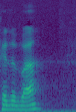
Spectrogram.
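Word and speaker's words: חדוה: placer especial, y que en hebreo se escribe Het Dalet Vav Hei, entonces se dice Hedva.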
